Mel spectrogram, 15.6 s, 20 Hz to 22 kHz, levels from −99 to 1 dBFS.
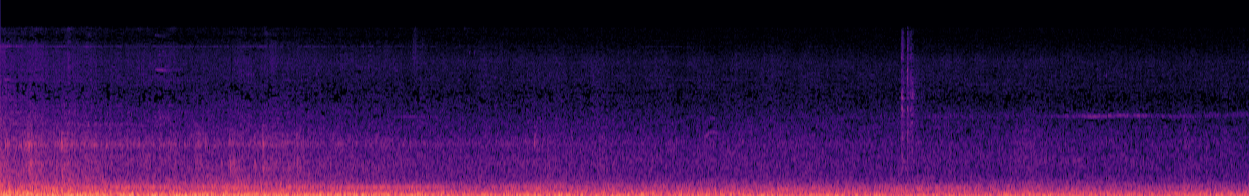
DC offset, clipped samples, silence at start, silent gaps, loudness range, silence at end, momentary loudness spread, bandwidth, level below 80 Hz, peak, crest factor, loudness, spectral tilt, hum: under 0.1%; under 0.1%; 0 s; none; 8 LU; 0 s; 10 LU; 7 kHz; -34 dBFS; -18 dBFS; 14 dB; -39 LUFS; -8.5 dB/octave; none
